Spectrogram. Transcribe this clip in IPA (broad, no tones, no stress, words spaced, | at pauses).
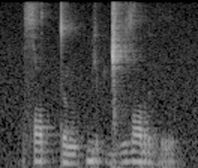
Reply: sˤɤ tːɵŋ ɔ̤pbʲɔpɡ͡ǀɵŋ zˤɤri̤r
